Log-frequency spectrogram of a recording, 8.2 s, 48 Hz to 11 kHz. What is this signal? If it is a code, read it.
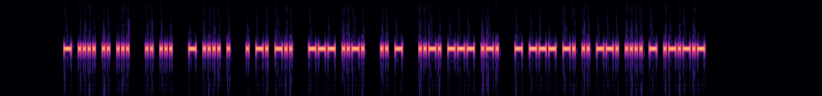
Morse code, heard as a keyed tone, about 51 wpm, 700 Hz. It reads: THIS IS THE END OF IT FOR TONIGHT.
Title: Sentences from Top 1000 Words - Review Part 3 - 50wpm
